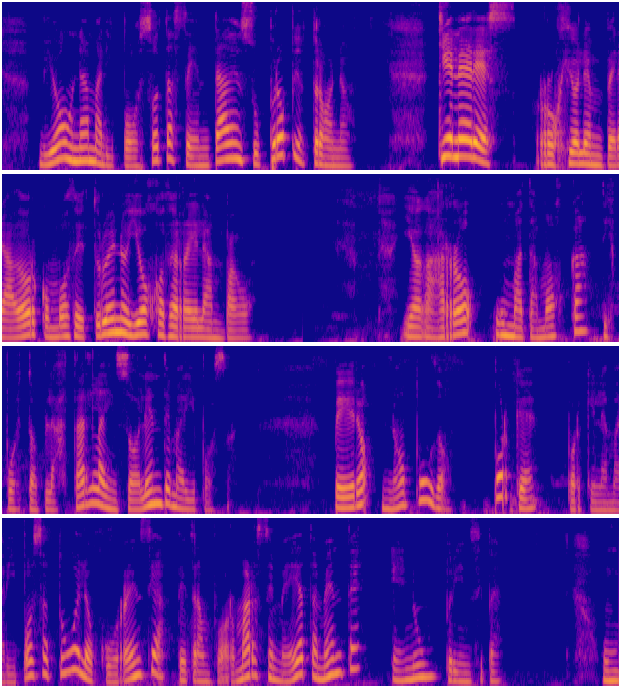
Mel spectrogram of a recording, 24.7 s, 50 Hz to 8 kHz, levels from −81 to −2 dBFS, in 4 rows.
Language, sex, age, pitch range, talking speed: Spanish, female, 20-39, 150-220 Hz, 120 wpm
